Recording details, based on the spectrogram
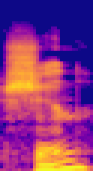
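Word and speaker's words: שׁין: The next letter of the Hebrew alphabet is a shin, pronounced like English sh.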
